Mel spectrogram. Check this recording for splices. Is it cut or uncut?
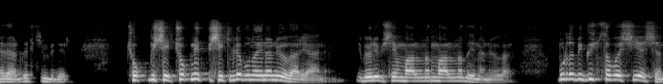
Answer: cut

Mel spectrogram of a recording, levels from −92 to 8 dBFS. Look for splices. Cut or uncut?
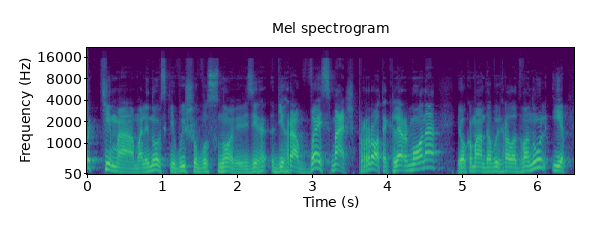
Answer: uncut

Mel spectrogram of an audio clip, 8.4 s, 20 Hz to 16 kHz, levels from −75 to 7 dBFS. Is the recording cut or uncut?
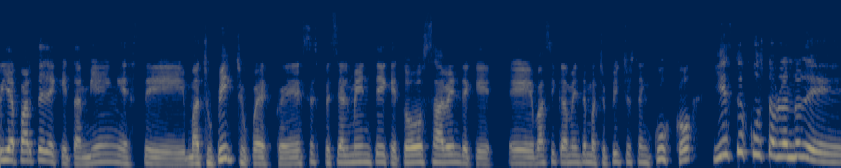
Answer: cut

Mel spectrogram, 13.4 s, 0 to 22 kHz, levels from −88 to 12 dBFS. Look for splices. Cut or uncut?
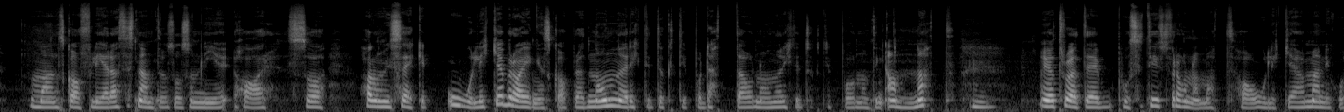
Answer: uncut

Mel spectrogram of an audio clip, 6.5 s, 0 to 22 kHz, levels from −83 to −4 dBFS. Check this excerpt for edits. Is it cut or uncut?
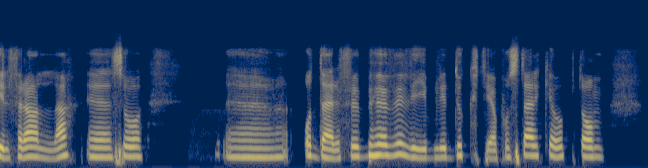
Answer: uncut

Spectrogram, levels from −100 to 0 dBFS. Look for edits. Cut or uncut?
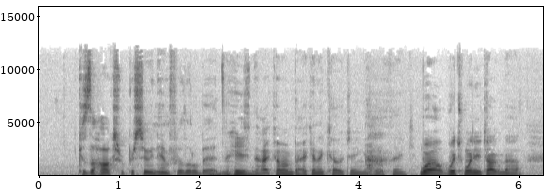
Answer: cut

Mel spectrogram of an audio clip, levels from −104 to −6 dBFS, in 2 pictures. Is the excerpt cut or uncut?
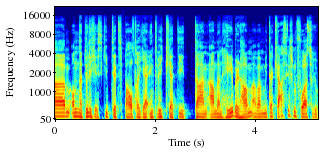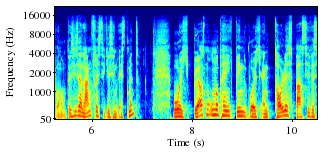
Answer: uncut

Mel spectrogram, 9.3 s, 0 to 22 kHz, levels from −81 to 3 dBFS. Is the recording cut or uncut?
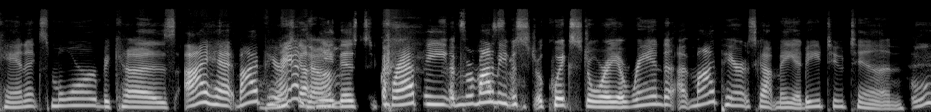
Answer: cut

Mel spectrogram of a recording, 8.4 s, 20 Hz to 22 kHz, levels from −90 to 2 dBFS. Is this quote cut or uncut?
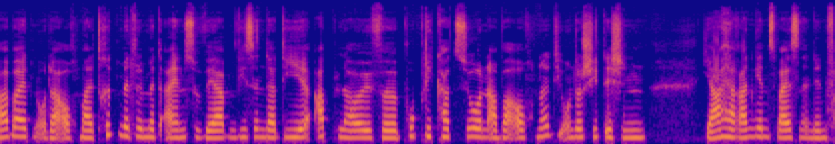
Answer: uncut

